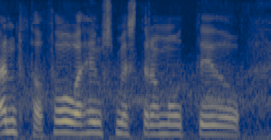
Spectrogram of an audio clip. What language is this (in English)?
Icelandic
